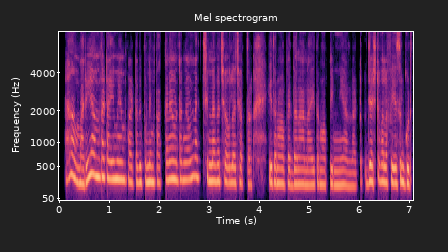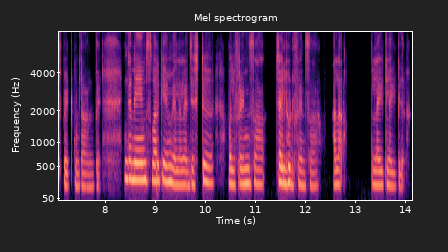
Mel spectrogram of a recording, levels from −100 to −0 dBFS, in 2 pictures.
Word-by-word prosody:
అహా! 350 Hz, +6 st, +1 dB, 0.2 s
మరీ 245 Hz, +6 st, +2 dB
అంత 330 Hz, -1 st, +5 dB
టైమేం 290 Hz, -1 st, +4 dB
పట్టదు. 245 Hz, 0 st, -2 dB
ఇప్పుడు 250 Hz, +1 st, +2 dB
నేను 245 Hz, -1 st, +3 dB
పక్కనే 280 Hz, +4 st, -2 dB
ఉంటాను 280 Hz, 0 st, 0 dB
కాబట్టి 300 Hz, +4 st, -1 dB
నాకు 315 Hz, -1 st, -3 dB
చిన్నగా 260 Hz, -1 st, +3 dB
చెవులో 240 Hz, -2 st, -1 dB
చెప్తారు. 215 Hz, -2 st, -7 dB, 0.4 s
ఇతను 235 Hz, -1 st, +1 dB
మా -, -, 0 dB
పెద్దనాన్న, 220 Hz, 0 st, -2 dB
ఇతను 220 Hz, 0 st, -5 dB
మా -, -, -6 dB
పిన్ని 210 Hz, 0 st, -2 dB
అన్నట్టు. 195 Hz, -1 st, -9 dB, 0.2 s
జస్ట్ 255 Hz, +2 st, +2 dB
వాళ్ళ 245 Hz, -1 st, +3 dB
ఫేసులు 240 Hz, +1 st, +3 dB
గుర్తుపెట్టుకుంటా 200 Hz, -3 st, -3 dB
అంతే. 185 Hz, +1 st, -11 dB, 0.5 s
ఇంక 295 Hz, -, +3 dB
నేమ్స్ 275 Hz, 0 st, +5 dB
వరకు 265 Hz, +1 st, +2 dB
ఏమి 255 Hz, -, +4 dB
వెళ్ళల. 210 Hz, 0 st, -2 dB
జస్ట్ 215 Hz, +6 st, -1 dB, 0.5 s
వాళ్ళ 220 Hz, -1 st, +1 dB
ఫ్రెండ్సా, 225 Hz, 0 st, 0 dB, 0.4 s
చైల్డ్‌హుడ్ 230 Hz, -2 st, +4 dB
ఫ్రెండ్సా 205 Hz, -2 st, -5 dB, 0.4 s
అలా 215 Hz, -, -1 dB, 0.7 s
లైట్, 210 Hz, +1 st, -2 dB
లైట్‌గా. 195 Hz, -1 st, -8 dB
235 Hz, 165 wpm, -24 LUFS, 215-265 Hz, 0.7 s, అంత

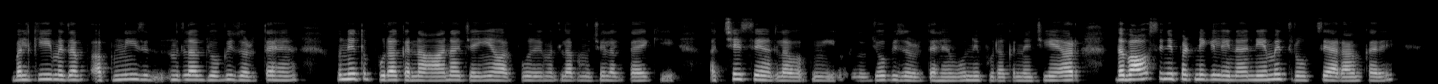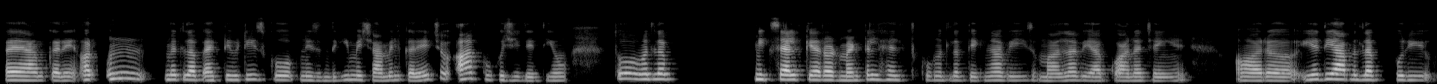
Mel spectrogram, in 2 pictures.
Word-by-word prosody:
बल्कि 210 Hz, +3 st, +1 dB
मतलब 215 Hz, -1 st, 0 dB, 0.2 s
अपनी 220 Hz, +4 st, -2 dB
ज़िन 215 Hz, -2 st, -6 dB
मतलब 210 Hz, 0 st, +2 dB
जो 200 Hz, -1 st, -1 dB
भी 220 Hz, +3 st, -3 dB
ज़रूरतें 195 Hz, 0 st, -2 dB
हैं, 195 Hz, +1 st, -4 dB, 0.4 s
उन्हें 245 Hz, +2 st, +5 dB
तो 250 Hz, -, -5 dB
पूरा 205 Hz, -4 st, +3 dB
करना 190 Hz, -1 st, +2 dB
आना 200 Hz, +2 st, +1 dB
चाहिए 190 Hz, -1 st, -3 dB
और 185 Hz, -1 st, +1 dB
पूरे 185 Hz, 0 st, -4 dB
मतलब 185 Hz, 0 st, -5 dB
मुझे 185 Hz, +1 st, -8 dB
लगता 180 Hz, -1 st, -5 dB
है 180 Hz, 0 st, +1 dB
कि 180 Hz, 0 st, -14 dB, 0.4 s
अच्छे 245 Hz, -1 st, 0 dB
से, 225 Hz, -4 st, +1 dB
मतलब 185 Hz, -2 st, -1 dB
अपनी 180 Hz, +1 st, -8 dB
मतलब 170 Hz, 0 st, -11 dB
जो 200 Hz, +1 st, 0 dB
भी 205 Hz, -, -4 dB
ज़रूरतें 180 Hz, -1 st, -3 dB
हैं, 175 Hz, 0 st, -3 dB
वो 175 Hz, +1 st, -5 dB
उन्हें 195 Hz, 0 st, -2 dB
पूरा 180 Hz, -2 st, -6 dB
करने 175 Hz, 0 st, -5 dB
चाहिए, 190 Hz, +2 st, -2 dB
और 200 Hz, 0 st, +4 dB, 0.4 s
दबाव 225 Hz, +4 st, +9 dB
से 260 Hz, 0 st, -7 dB
निपटने 235 Hz, -2 st, +1 dB
के 225 Hz, -, -1 dB
लिए 210 Hz, -2 st, +1 dB
ना, 200 Hz, 0 st, 0 dB
नियमित 220 Hz, +4 st, +1 dB
रूप 195 Hz, -1 st, -3 dB
से 200 Hz, -, +3 dB
आराम 175 Hz, 0 st, +2 dB
करें, 180 Hz, +4 st, -2 dB, 0.5 s
व्यायाम 190 Hz, -1 st, +6 dB
करें, 180 Hz, -1 st, +1 dB
और 220 Hz, +1 st, +1 dB
उन 265 Hz, +1 st, -1 dB, 0.2 s
मतलब 220 Hz, -2 st, +2 dB
एक्टिविटीज़ 210 Hz, +3 st, -2 dB
को 205 Hz, -1 st, +1 dB
अपनी 195 Hz, -1 st, -5 dB
ज़िंदगी 175 Hz, +3 st, -8 dB
में 210 Hz, -1 st, -1 dB
शामिल 190 Hz, 0 st, -1 dB
करें, 180 Hz, +5 st, +1 dB
जो 260 Hz, +3 st, -4 dB, 0.2 s
आपको 275 Hz, -4 st, +1 dB
खुशी 195 Hz, -3 st, -6 dB
देती 170 Hz, 0 st, -7 dB
हों। 180 Hz, 0 st, -4 dB, 0.5 s
तो 260 Hz, -1 st, +2 dB
मतलब 245 Hz, 0 st, +1 dB, 0.8 s
एक 225 Hz, 0 st, -2 dB
सेल्फ़ 220 Hz, 0 st, +7 dB
केयर 210 Hz, -1 st, +5 dB
और 205 Hz, -1 st, +5 dB
मेंटल 195 Hz, +4 st, +1 dB
हेल्थ 205 Hz, -1 st, -4 dB
को 195 Hz, -, -10 dB
मतलब 195 Hz, 0 st, -5 dB
देखना 185 Hz, +1 st, -3 dB
भी, 185 Hz, 0 st, -7 dB
सँभालना 180 Hz, 0 st, -2 dB
भी 190 Hz, -1 st, -5 dB
आपको 175 Hz, 0 st, -2 dB
आना 175 Hz, 0 st, +1 dB
चाहिए, 175 Hz, 0 st, -7 dB, 0.5 s
और 180 Hz, 0 st, +2 dB, 0.3 s
यदि 230 Hz, +3 st, +1 dB
आप 230 Hz, -1 st, +8 dB
मतलब 210 Hz, -1 st, +1 dB
पूरी 200 Hz, -1 st, -2 dB
195 Hz, 180 wpm, -24 LUFS, 185-220 Hz, 0.8 s, दबाव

